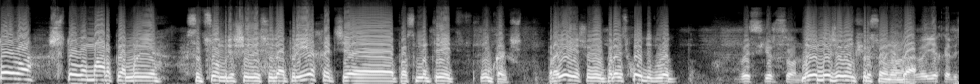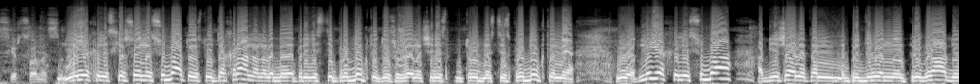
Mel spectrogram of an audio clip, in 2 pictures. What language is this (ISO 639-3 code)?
rus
